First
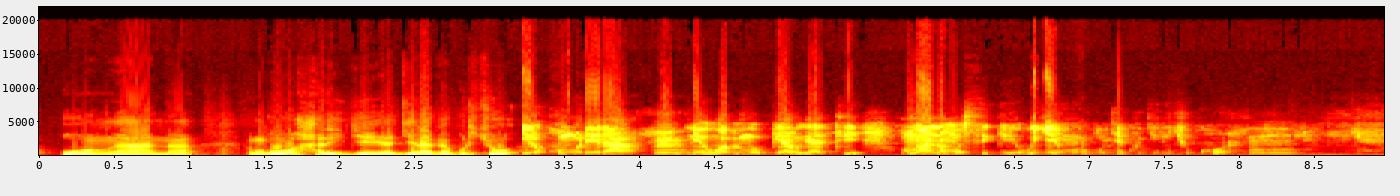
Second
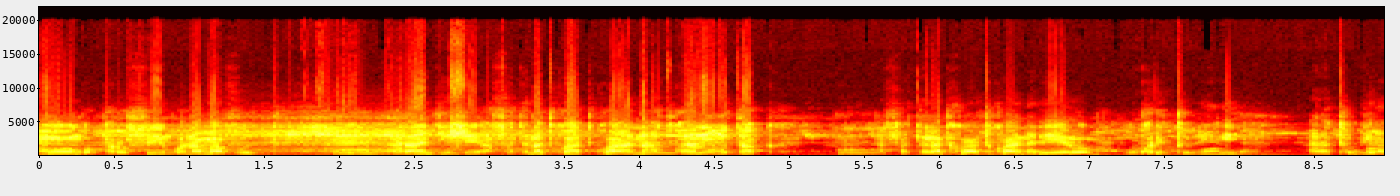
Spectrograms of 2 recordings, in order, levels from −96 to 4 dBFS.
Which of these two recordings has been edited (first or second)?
first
